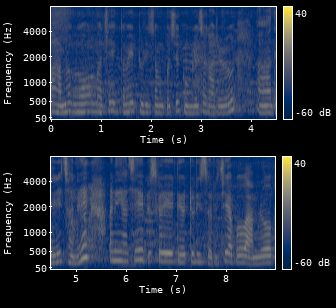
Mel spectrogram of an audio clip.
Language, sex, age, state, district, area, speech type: Nepali, female, 18-30, West Bengal, Kalimpong, rural, spontaneous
